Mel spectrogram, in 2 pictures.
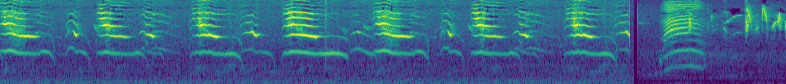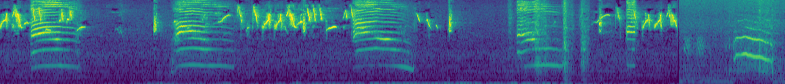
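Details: Playing kitten meowing: a quick series of short, high mews over a low hum, then a looser stretch of squeaky, chirping cries and mews with brief pauses between them.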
